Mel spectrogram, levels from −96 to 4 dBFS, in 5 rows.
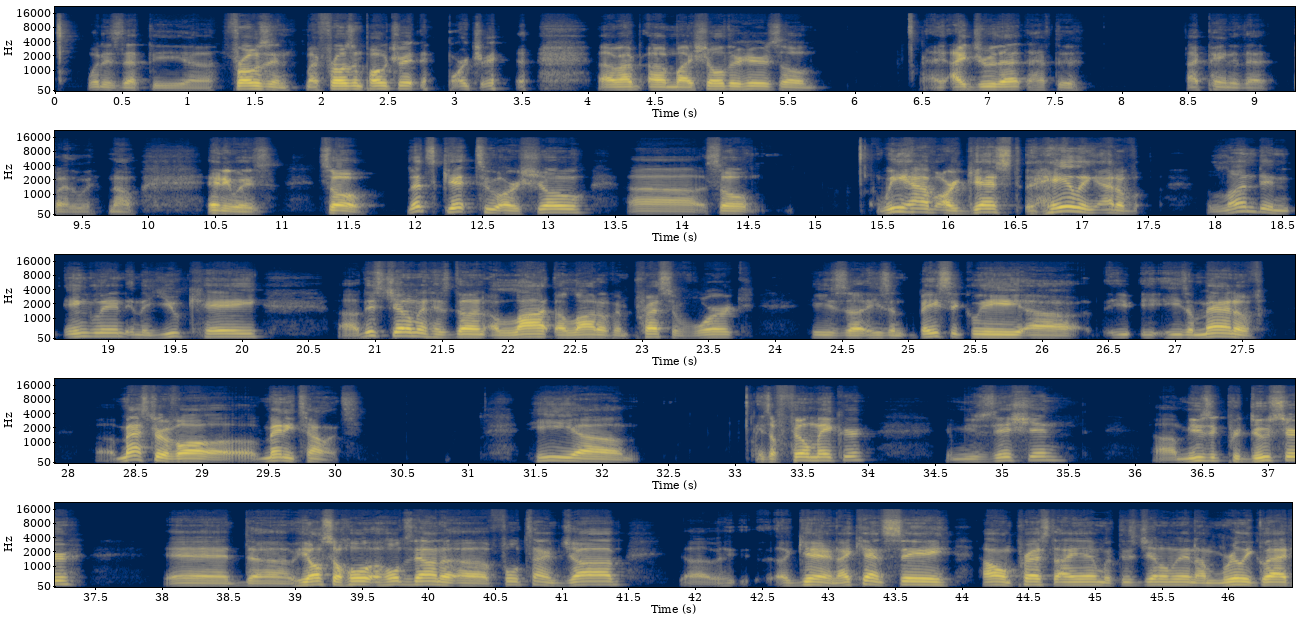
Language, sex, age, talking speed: English, male, 30-49, 150 wpm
